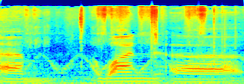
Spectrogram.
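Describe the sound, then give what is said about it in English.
An ambulance siren wails past a moving car, with police vehicles also nearby. The steady tone swings up and down in repeated sweeps over a continuous rumble of road and engine noise. “I'm driving. Here's an ambulance coming past. So sorry about the noises and some police vehicles.”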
